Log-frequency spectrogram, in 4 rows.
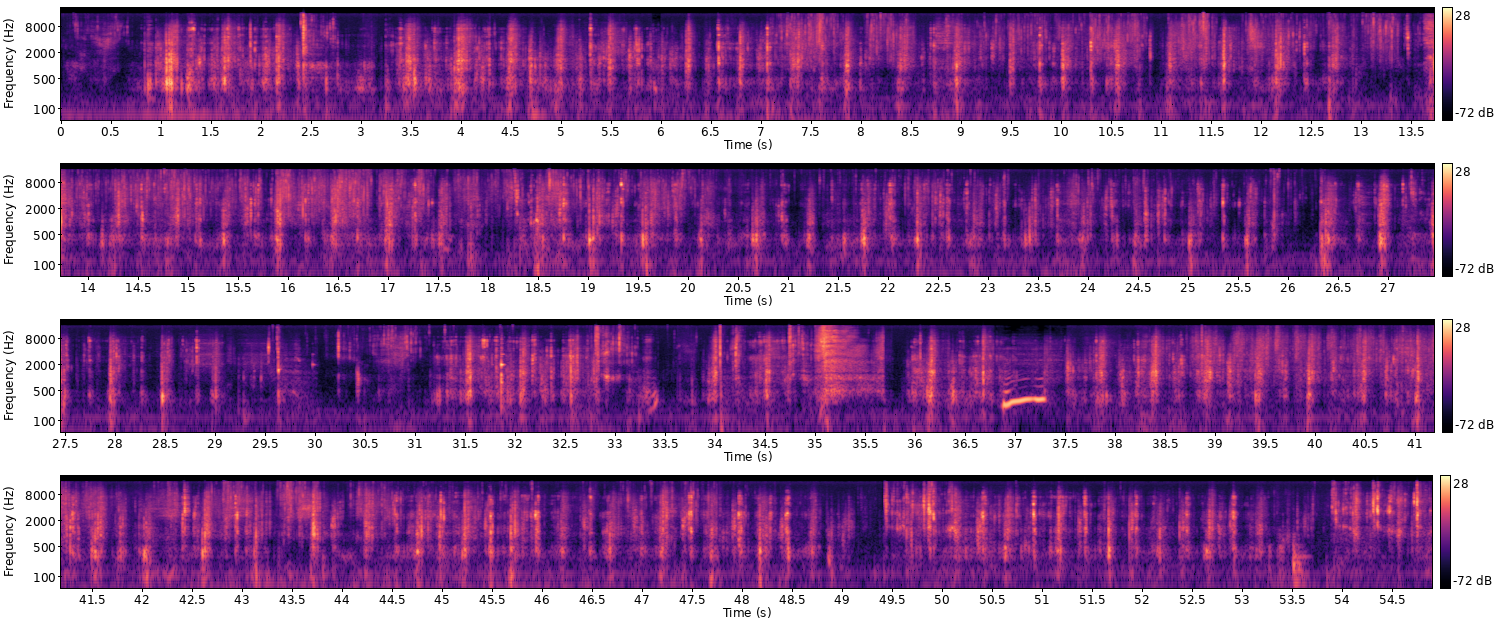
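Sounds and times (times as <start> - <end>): wet chewing with crunches: 0.0 - 35.1, 35.9 - 54.9.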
